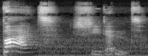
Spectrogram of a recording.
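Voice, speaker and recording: A woman reading a children's storybook aloud in an expressive, deliberate teacherly way. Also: high voice. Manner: animated, deliberate storytelling with acted exclamations. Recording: roomy echo, faint background noise.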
